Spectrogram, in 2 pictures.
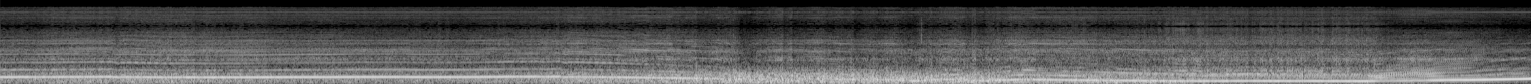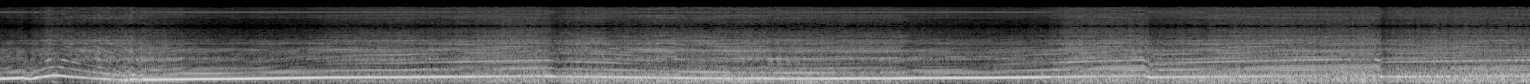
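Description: Yamaha YZF-R1 sport bike's inline-four engine at high revs, heard onboard. Its pitch falls as the bike slows for a bend about a third of the way in, with a quick sharp rev and drop near the middle, then rises again through the gears with short upshift steps near the end.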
